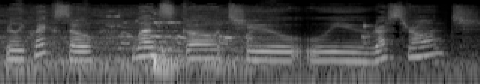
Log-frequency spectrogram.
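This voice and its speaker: A woman's voice: mid-range voice, expressive, slow pace, very noisy. A young woman chatting casually as she plays a game, thinking aloud, with music behind her. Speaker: gaming YouTuber. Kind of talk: casual let's play commentary.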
